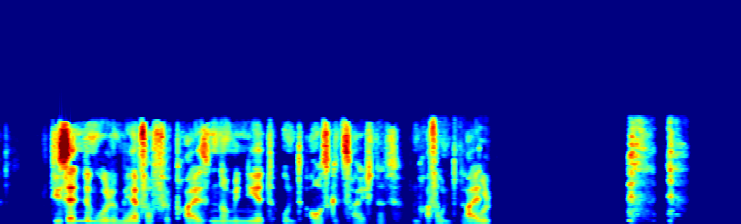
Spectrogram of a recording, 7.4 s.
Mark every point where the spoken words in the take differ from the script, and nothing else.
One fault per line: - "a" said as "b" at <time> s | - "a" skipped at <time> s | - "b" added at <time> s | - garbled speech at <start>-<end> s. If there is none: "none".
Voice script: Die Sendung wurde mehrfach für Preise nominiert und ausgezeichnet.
- garbled speech at 4.2-4.9 s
